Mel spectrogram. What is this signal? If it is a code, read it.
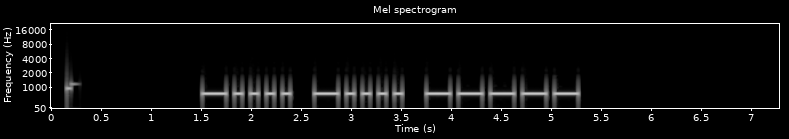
Morse code, heard as a keyed tone, about 15 wpm, 700 Hz. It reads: 660
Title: Numbers - 3-Digit 15wpm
